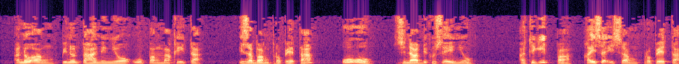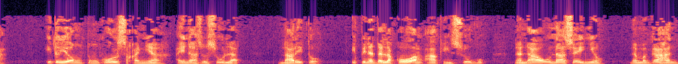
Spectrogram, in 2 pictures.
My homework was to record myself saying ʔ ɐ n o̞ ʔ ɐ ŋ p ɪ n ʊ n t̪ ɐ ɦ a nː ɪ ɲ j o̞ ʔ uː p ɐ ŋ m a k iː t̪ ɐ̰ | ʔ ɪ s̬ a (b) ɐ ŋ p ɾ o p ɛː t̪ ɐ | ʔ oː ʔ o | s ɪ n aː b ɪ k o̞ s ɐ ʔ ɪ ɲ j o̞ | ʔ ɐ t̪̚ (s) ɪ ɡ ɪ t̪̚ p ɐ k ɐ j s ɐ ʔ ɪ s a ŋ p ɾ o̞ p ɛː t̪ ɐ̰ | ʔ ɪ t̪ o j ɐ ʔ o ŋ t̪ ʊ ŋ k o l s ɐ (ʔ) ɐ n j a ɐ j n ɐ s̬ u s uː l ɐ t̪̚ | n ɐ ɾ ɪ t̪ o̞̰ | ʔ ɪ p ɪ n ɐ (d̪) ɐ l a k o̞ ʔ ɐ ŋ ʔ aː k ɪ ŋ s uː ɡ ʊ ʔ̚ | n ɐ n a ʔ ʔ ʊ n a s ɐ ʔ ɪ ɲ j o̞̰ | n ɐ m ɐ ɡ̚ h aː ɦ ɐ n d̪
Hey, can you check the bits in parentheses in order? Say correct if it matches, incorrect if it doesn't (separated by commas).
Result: correct, incorrect, incorrect, correct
